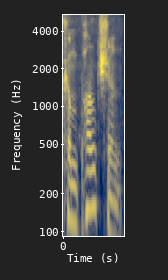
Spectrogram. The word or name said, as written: compunction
